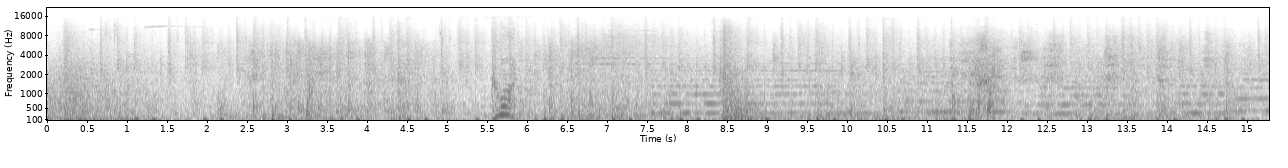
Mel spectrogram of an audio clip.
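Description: Tense action score with a fast, driving percussion beat under sustained tones, swelling twice into rushes of noise about eight and a half and eleven and a half seconds in.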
